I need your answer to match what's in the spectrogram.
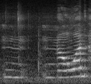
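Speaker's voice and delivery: put-on high, loud, slow stammering girl; frightened stammer. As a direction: blurt it out scared and caught.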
